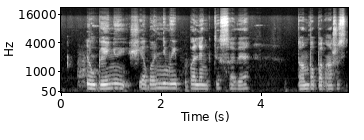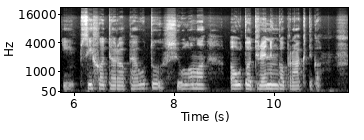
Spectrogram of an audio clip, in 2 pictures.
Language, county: Lithuanian, Klaipėda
